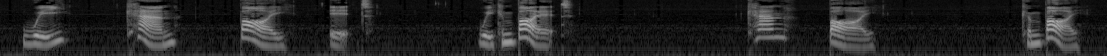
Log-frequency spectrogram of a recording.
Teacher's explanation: word can is in phrases like we can buy where the the n Sound at the end of can is just before a b so it starts to resemble a m sound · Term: assimilated forms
